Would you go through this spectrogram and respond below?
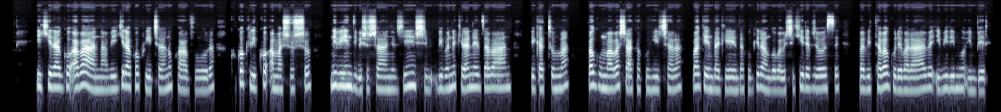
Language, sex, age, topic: Rundi, female, 36-49, education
